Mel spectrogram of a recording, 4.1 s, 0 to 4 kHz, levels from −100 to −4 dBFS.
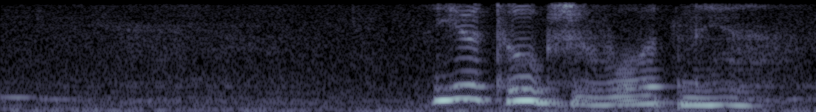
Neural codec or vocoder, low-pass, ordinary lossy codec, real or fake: none; 3.6 kHz; none; real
